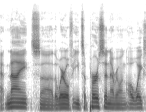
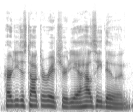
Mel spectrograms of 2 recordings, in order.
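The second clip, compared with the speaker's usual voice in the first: higher, drawling Southern caller; Southern brother; 4 semitones higher than usual. Retold or imitated. Brother calling the same woman, Southern drawl. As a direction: imitate the Southern brother on the phone. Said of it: "now it's his brother".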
